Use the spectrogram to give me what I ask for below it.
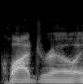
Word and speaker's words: QDRO: Q-D-R-O, pronounced Quadro, and it's basically a judicial order in the U.S.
